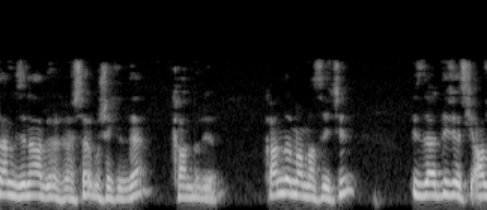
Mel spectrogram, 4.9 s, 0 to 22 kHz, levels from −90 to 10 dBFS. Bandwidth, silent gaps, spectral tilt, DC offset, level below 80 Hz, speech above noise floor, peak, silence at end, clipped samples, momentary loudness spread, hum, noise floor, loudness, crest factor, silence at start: 8 kHz; none; -7 dB/octave; under 0.1%; -72 dBFS; 36 dB; -4 dBFS; 0 s; under 0.1%; 9 LU; none; -53 dBFS; -18 LUFS; 14 dB; 0 s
